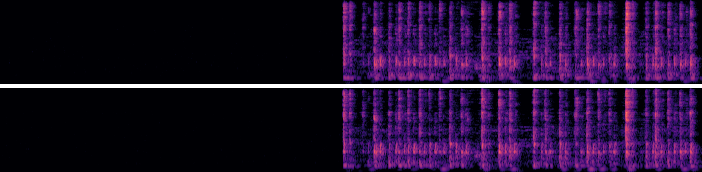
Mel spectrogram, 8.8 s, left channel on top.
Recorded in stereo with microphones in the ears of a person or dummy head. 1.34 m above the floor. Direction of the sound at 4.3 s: 5° right (ahead or behind).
